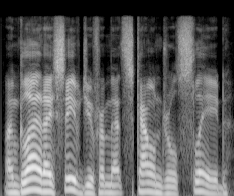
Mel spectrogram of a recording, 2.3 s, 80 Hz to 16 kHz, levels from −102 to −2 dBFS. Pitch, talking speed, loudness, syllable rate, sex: 155 Hz, 230 wpm, -18 LUFS, 5.3 syllables/s, male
